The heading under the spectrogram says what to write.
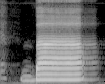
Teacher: बा जो है वो कहां से अदा होने वाला लेटर है वो होठों से अदा होने वाला हर्फ है दोनों होठों को जब हम उसके बाहर के हिस्सों को आपस में मिलाते हैं और तरी वाले हिस्से भी आपस में मिलते हैं तो बा की अदायगी होती है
